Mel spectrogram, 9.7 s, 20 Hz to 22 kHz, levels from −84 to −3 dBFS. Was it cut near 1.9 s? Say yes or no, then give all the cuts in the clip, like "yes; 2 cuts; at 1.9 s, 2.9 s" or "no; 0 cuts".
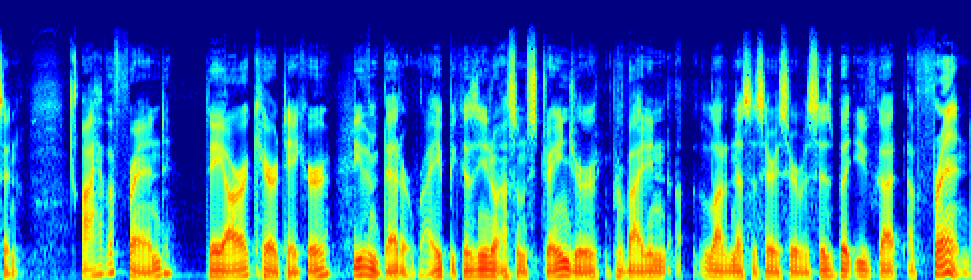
no; 1 cut; at 3.5 s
